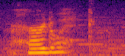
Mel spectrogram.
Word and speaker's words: Herdwick: eider falkland finnish gotland herdwick i don't know i don't think i've ever spun that before is it also is it hurting like smithics you don't pronounce the w someone from the uk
